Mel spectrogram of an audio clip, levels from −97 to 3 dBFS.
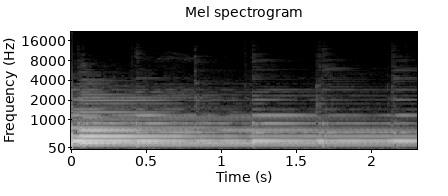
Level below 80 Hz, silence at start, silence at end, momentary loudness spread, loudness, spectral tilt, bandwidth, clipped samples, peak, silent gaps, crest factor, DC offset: -66 dBFS; 0 s; 0 s; 10 LU; -26 LUFS; -10 dB/octave; 4.5 kHz; under 0.1%; -8 dBFS; none; 16 dB; under 0.1%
